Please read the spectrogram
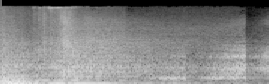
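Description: A deep rumbling trailer hit with a brief rising whoosh about half a second in, fading away over about a second and a half.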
